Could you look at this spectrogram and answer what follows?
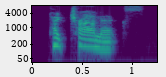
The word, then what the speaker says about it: Tektronix: we need more definition behind tech te- i can't say it Tektronix. – Did I uh-huh. say it right? it. nailed it.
